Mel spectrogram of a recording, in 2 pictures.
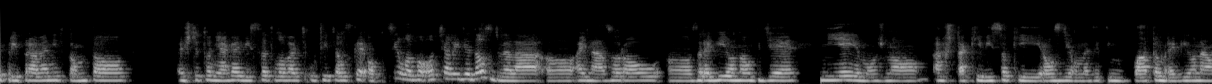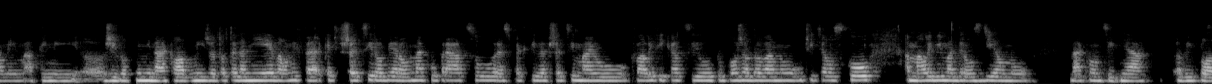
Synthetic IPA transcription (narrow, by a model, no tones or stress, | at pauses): ɛpɾipɾaʋɛniːft̪ɔmt̪ɔ | ɛʃcɛt̪ɔɲɛaɡajʋisʋɛt̪lɔʋaɟut͡ʃicɛlskɛjʔɔpt͡siːlɛbɔʔɔt̪ɪaliɟɛd̪ɔzɟʋɛʎaajnaːzɔɾɔʊzɾɛɡiɔːnɔʊɡɟɛ | ɲɪɛjɛmɔʒnɔʔaʃt̪akiːʋisɔkiːɾɔzɟɪɛlmɛd͡zit̪iːmplat̪ɔmɾɛɡiɔnaːlnima̰t̪iːmiʒiʋɔt̪̚niːminaːklad̪miʒɛt̪ɔt̪ɛd̪aɲɪɛjɛʋɛlmifɛɾkɛcfʃɛt̪t͡siɾɔbɪaɾɔʊnakuːpɾaːt͡suɾɛspɛkt̪iːʋɛfʃɛt̪t͡simajuːkʋalifikaːt͡siut̪uːpɔʒad̪ɔʋanuːut͡ʃicɛlskuamalibimaɟɾɔzɟɪɛlnu | nakɔnt͡sid̪ɲa | ʋipla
